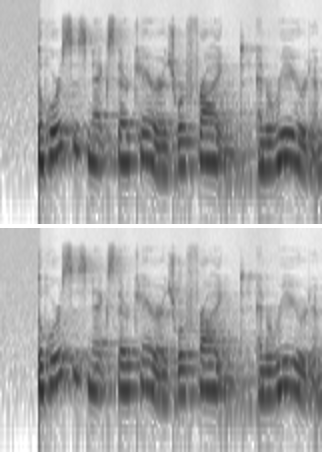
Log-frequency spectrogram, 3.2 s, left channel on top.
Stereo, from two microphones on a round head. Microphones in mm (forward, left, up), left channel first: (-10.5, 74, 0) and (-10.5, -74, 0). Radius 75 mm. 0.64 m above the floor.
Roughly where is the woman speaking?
Centre.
